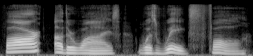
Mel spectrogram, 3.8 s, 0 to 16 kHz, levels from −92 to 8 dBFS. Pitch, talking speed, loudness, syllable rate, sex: 155 Hz, 80 wpm, -16 LUFS, 2.5 syllables/s, female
